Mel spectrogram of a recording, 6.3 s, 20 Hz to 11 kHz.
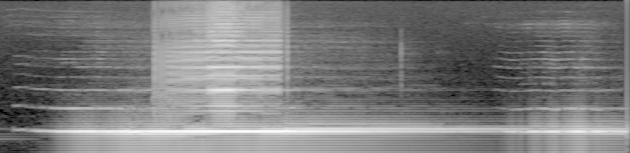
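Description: La Diantenne 2.0, a self-built electronic instrument, starting a single held tone about half a second in out of silence. The tone brightens around two seconds, then slowly fades and wavers near the end.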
